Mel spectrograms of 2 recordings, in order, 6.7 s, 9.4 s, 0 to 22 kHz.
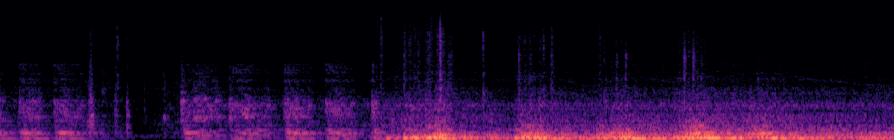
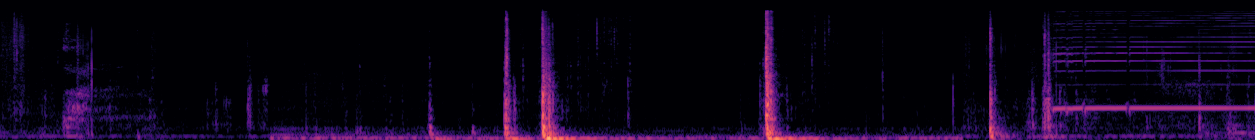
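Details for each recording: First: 1987 Toyota Pickup 22R four-cylinder, first start after sitting years in the woods, idling about five minutes on old gas: low, even rumble firming up, no knocks or misses; healthy idle. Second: 1987 Toyota pickup, 22R gas engine, about 242,000 miles with the odometer possibly stopped, sat abandoned for years; low, even churning as it cranks for about five seconds with thumps, never catches. Later starts on fresh fuel poured into the carburetor.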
